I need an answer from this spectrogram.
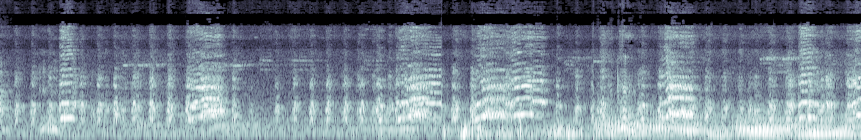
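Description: Bird calls repeating one after another, short calls that bend up and down in pitch.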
